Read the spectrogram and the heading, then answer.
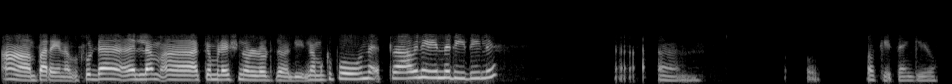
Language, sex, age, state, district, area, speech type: Malayalam, female, 60+, Kerala, Kozhikode, urban, conversation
